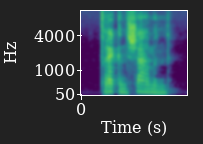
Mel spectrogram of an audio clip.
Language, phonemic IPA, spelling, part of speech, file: Dutch, /ˈtrɛkə(n) ˈsamə(n)/, trekken samen, verb, Nl-trekken samen.ogg
- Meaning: inflection of samentrekken: 1. plural present indicative 2. plural present subjunctive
